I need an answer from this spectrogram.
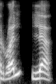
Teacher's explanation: اگلی لام کے اوپر تشدید ہے، رل لا، 2 دفعہ لام پڑھا جائے گا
